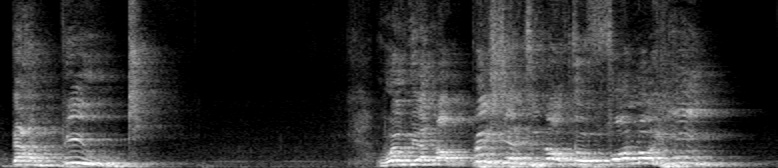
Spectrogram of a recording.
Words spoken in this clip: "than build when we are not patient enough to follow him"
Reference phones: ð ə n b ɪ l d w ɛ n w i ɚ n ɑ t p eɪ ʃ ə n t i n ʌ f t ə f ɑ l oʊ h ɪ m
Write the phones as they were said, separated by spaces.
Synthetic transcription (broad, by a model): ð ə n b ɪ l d w ɛ n w i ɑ n ɑ t p eɪ ʃ ə n t i n ʌ f t ə f ɑ l oʊ h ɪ m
